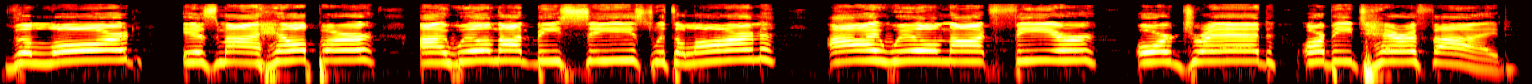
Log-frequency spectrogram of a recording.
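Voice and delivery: a preacher's bold shout of faith; bold declaration. Acted. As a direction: proclaim it boldly, each word deliberate. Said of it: "we confidently and boldly say".

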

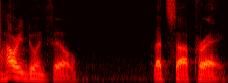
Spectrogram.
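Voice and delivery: quiet, low murmured voice of a soft-spoken man; soft-spoken Lawrence. Retold or imitated. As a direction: imitate a very soft-spoken friend gently inviting prayer. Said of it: "he talks like this right here".

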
